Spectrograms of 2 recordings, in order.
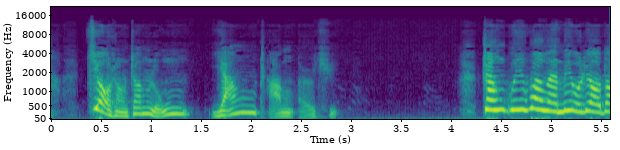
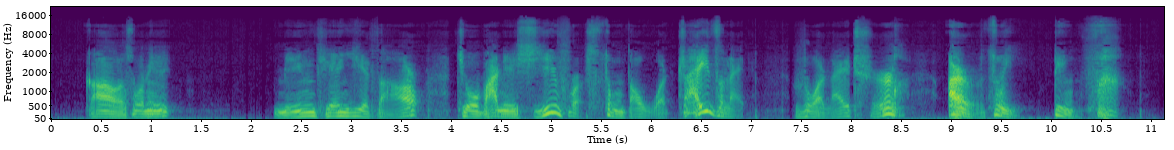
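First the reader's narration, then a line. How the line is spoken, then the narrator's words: Lowered voice. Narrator (Chinese): 鲁斋郎压低了声音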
